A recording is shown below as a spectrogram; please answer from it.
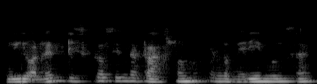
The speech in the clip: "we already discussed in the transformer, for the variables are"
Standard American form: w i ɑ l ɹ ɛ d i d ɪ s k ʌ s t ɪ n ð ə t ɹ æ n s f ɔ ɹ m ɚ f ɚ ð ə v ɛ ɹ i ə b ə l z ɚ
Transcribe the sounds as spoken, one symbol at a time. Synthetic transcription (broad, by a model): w i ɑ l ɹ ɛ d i d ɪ s k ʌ s ɪ n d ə t ɹ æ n s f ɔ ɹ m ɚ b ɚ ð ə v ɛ ɹ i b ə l s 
